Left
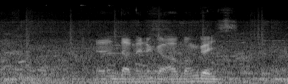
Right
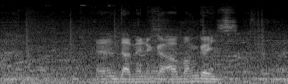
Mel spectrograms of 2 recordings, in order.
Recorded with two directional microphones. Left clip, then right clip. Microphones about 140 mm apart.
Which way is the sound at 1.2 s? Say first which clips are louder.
Right 2 dB; 45° right (ahead or behind).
